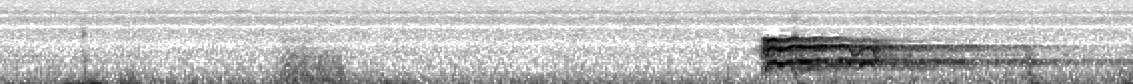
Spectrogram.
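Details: A coyote in Canada gives a single clear, wavering howl after a few seconds of near silence.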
